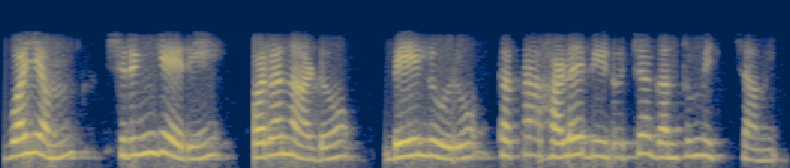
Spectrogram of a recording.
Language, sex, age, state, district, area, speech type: Sanskrit, female, 45-60, Karnataka, Uttara Kannada, rural, conversation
